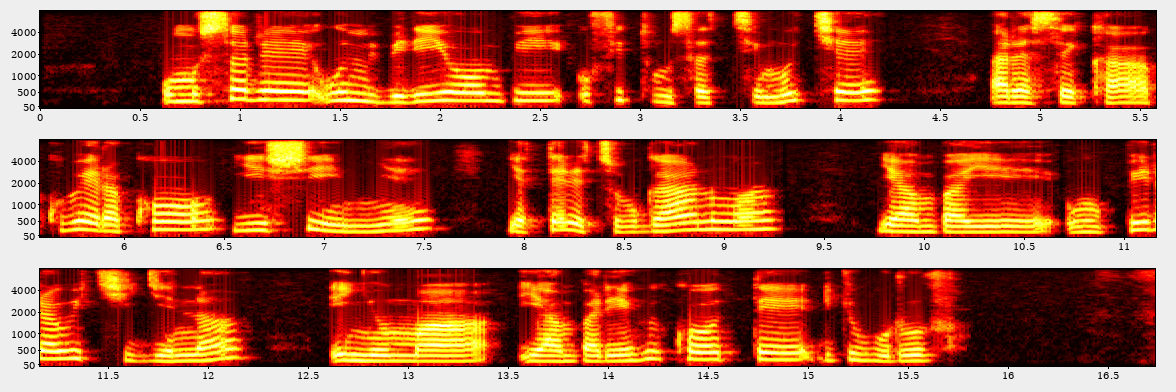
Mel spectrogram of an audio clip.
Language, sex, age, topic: Kinyarwanda, female, 36-49, health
